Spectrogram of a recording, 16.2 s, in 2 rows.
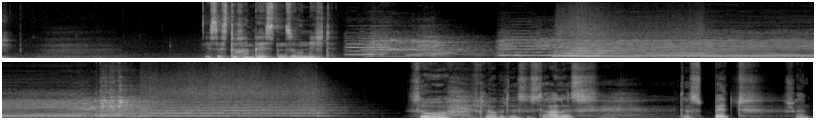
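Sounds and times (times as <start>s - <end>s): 
speech: 2.0s - 3.5s, 12.3s - 16.2s
steam train whistle: 3.4s - 11.9s.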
